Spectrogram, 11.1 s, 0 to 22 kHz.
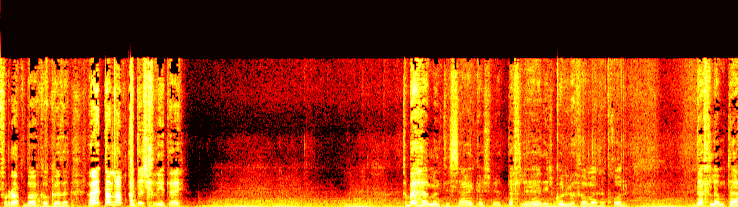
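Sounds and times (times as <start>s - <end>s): car engine hum from inside: 0.0s - 11.0s.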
